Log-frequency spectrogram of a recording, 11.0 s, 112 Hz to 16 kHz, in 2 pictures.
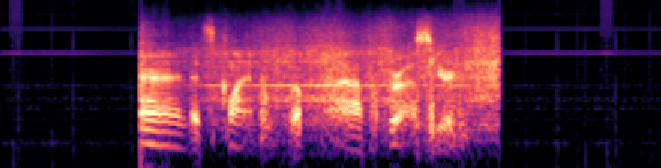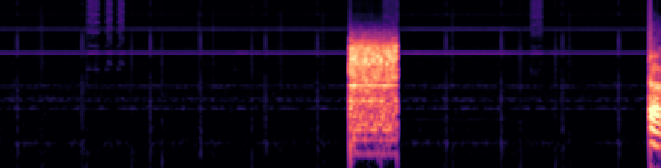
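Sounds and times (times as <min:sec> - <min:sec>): helicopter drone through headset: 0:01.2 - 0:04.2
short burst of noise: 0:08.4 - 0:08.8.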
